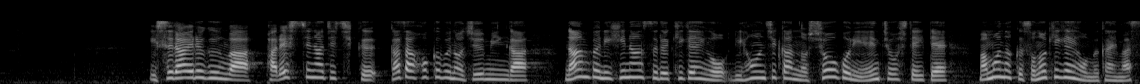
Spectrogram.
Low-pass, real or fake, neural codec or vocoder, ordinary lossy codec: none; real; none; none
